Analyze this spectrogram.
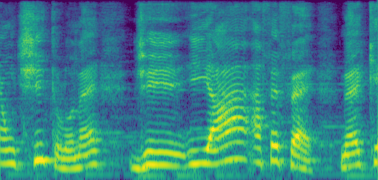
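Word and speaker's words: afẹ́fẹ́: É, os ventos eles são chamados de eh afef. É assim que fala baraó? É afef. Como que é a pronúncia certa? Afé. Afé. sinal no final é o acerto é no último a Fefé.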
